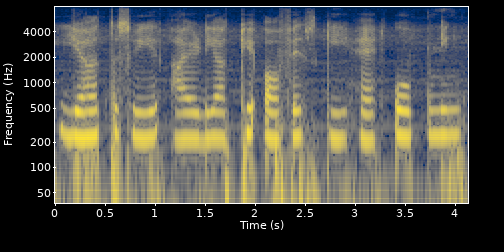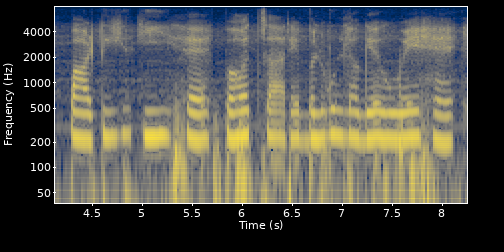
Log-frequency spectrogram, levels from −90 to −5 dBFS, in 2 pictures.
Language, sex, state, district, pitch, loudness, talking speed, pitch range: Hindi, female, Bihar, Saharsa, 225 Hz, -18 LUFS, 125 wpm, 220-235 Hz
